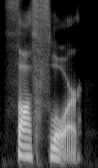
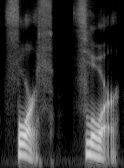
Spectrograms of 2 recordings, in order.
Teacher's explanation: The first time in their casual natural voice, a lot of clerks would say something like Thoth floor. See how the R is kind of dropped?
